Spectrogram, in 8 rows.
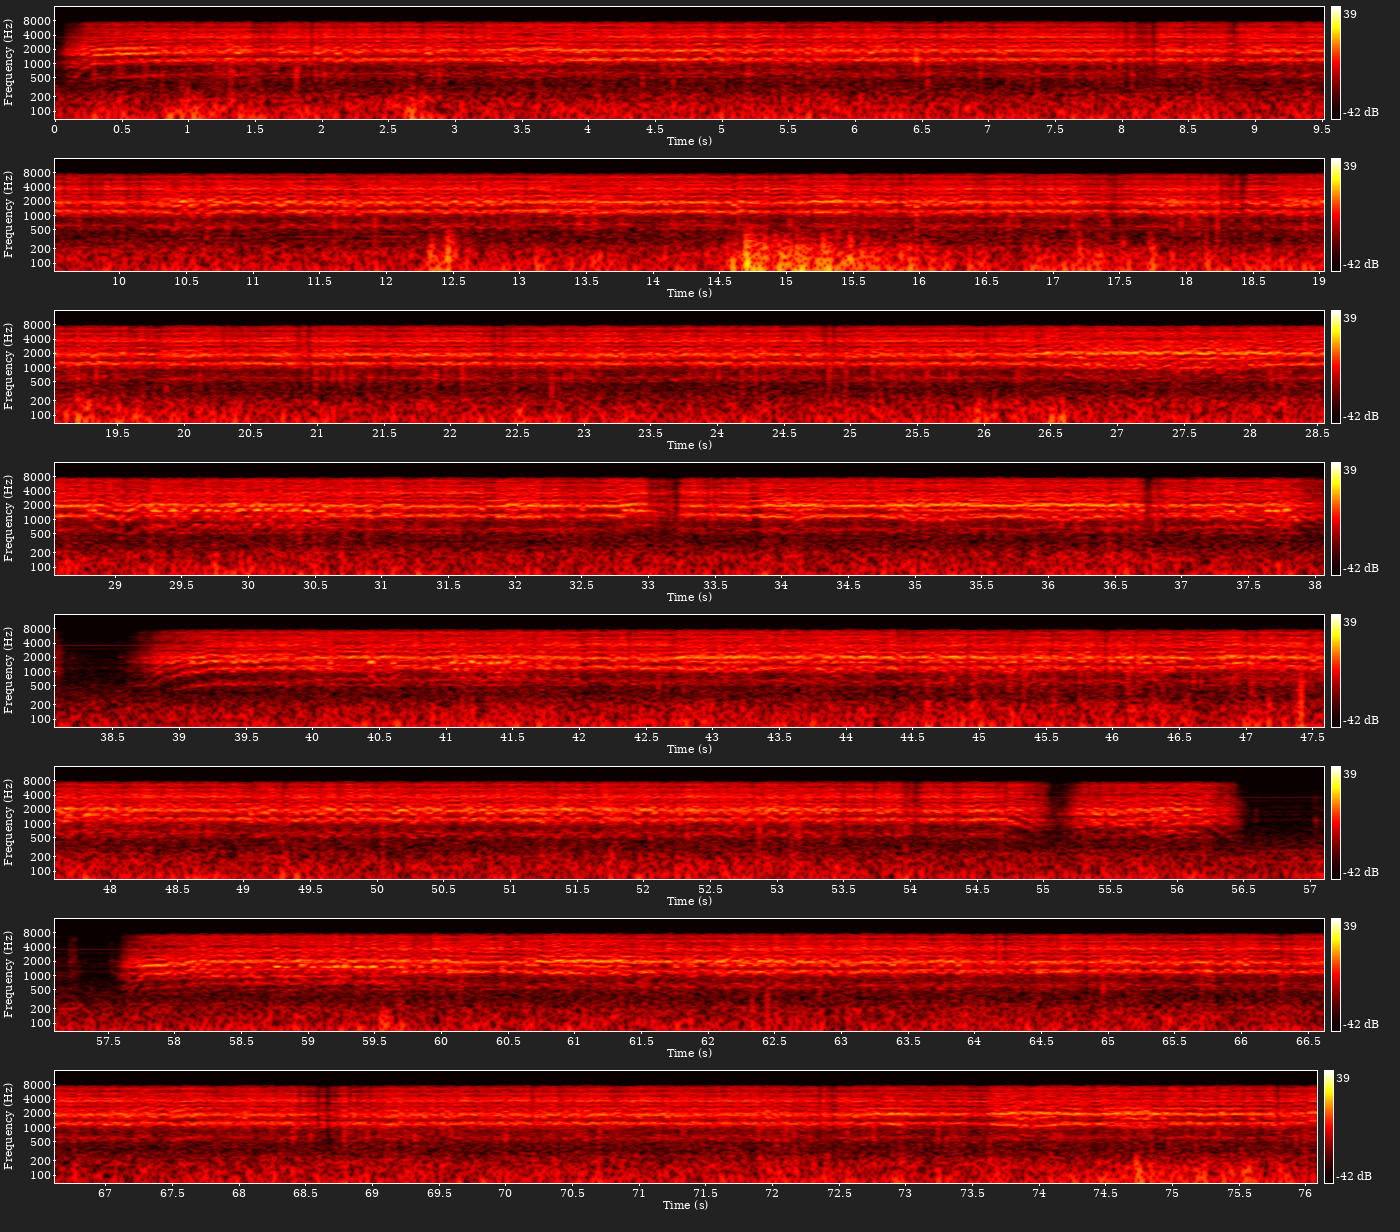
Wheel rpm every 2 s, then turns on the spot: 120, 160, 160, 160, 160, 160, 160, 160, 170, 160, 160, 160, 160, 160, 170, 160, 170, 160, 150, 80, 160, 160, 160, 170, 160, 170, 170, 120, 50, 130, 160, 160, 160, 160, 160, 160, 160, 160.
56-58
